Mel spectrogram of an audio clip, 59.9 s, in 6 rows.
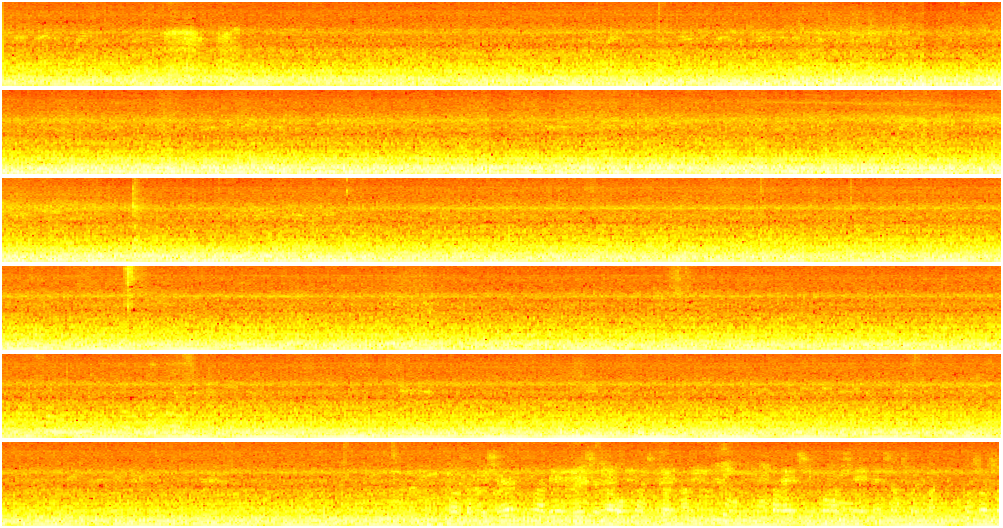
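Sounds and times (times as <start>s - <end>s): train cabin rumble: 0.0s - 59.9s
sharp click: 31.2s - 31.4s
faint high whine: 43.5s - 46.2s.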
